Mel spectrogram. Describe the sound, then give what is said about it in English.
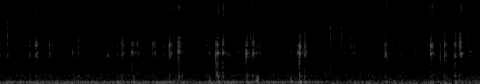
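A secretary receptionist in the front office of the Ballantrop Tribune types away madly: fast, steady typing on keys, a dense flurry of light clicks that never lets up, fairly quiet, over a low electrical hum and with no one talking. “You get to the front office and there is a secretary receptionist typing away madly.”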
